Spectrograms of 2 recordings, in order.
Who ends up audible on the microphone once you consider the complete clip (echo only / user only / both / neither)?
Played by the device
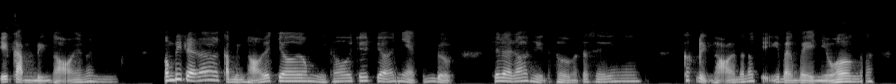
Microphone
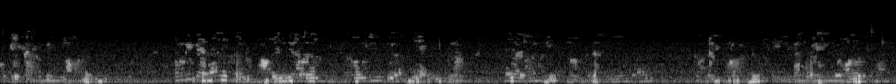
echo only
